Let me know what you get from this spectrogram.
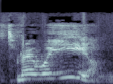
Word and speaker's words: trivium: there's no V sound. It's trivium. That's how that word is actually pronounced.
